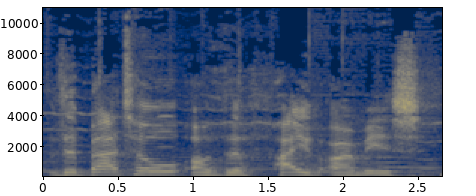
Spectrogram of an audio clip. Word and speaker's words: the Battle of the Five Armies: The, the Battle of the Five Armies.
